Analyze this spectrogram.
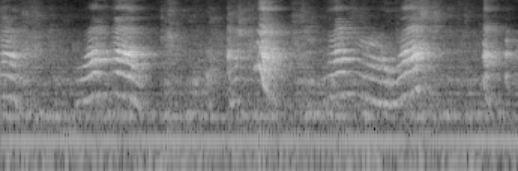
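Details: A very talkative pet Indian ringneck parakeet, green-yellow mutation, speaks in short, bright arching syllables with sweeping pitch, several per second in a quick phrase, accompanied by a steady low hum indoors.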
